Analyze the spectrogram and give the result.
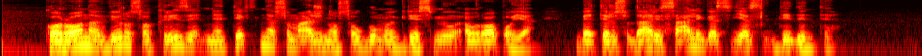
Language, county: Lithuanian, Marijampolė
